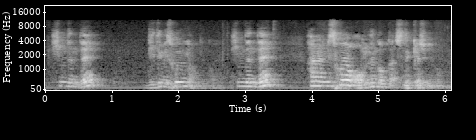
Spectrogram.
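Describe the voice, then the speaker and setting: In a church sanctuary, a young man preaching as a youth pastor uses a high, fairly bright voice and asks the congregation questions. The recording echoes, with the mic picked up from afar.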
